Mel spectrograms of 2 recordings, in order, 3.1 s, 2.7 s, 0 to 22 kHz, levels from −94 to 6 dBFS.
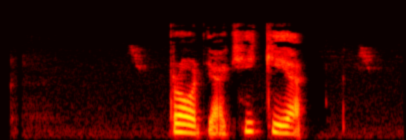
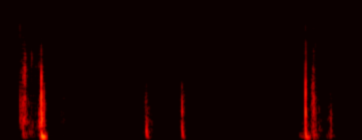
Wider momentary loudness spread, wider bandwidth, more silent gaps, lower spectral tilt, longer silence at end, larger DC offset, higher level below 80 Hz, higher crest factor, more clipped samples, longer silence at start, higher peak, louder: second, 8 LU vs 17 LU; first, 11.5 kHz vs 6.2 kHz; second, none vs 0.50-1.03 s, 1.15-1.35 s, 1.42-2.24 s; about the same, -4 dB/octave vs -5 dB/octave; first, 0.8 s vs 0.35 s; neither; second, -78 dBFS vs -72 dBFS; second, 22 dB vs 30 dB; neither; first, 1.3 s vs 0.15 s; first, -10 dBFS vs -26 dBFS; first, -29 LUFS vs -53 LUFS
